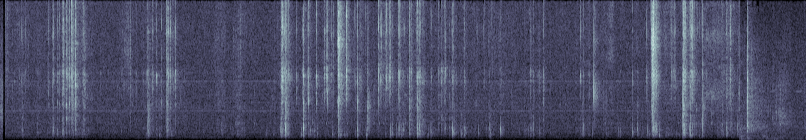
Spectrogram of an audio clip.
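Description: Irregular small clicks and taps of hands working heavy-gauge electrical wire, a metal receptacle box and a hand cutter while trimming the wires to length, in two busier clusters around the middle and near the end.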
